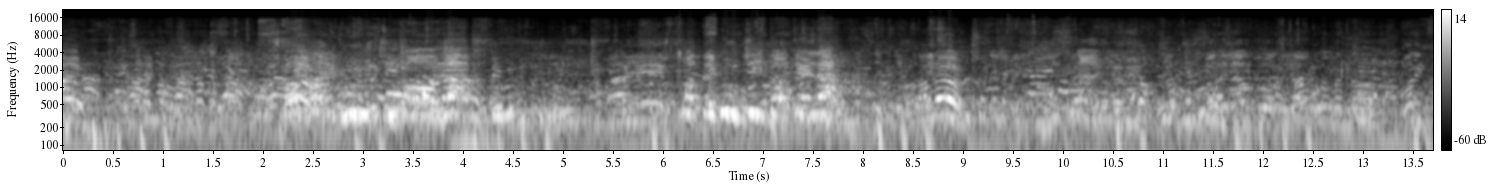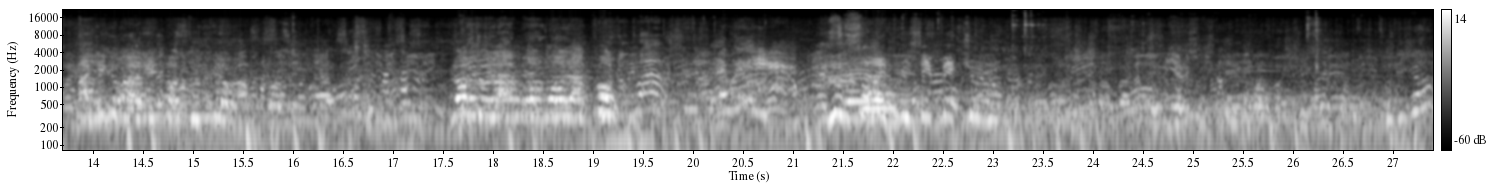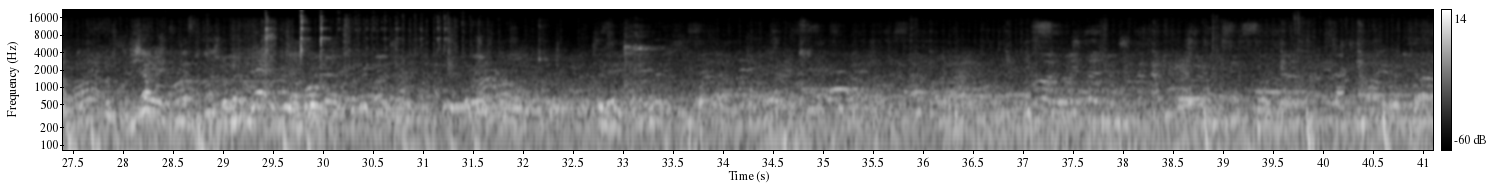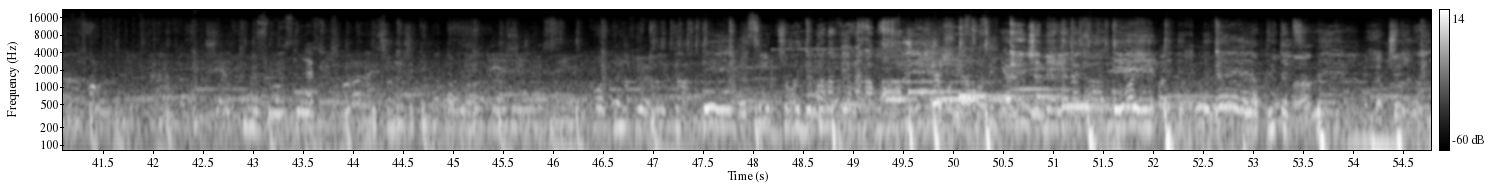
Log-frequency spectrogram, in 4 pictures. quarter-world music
0:38.4 0:54.7

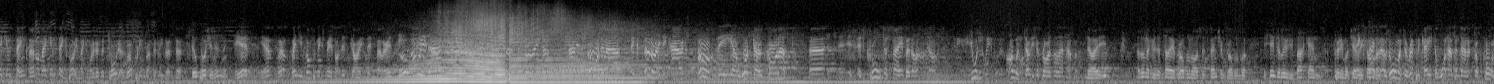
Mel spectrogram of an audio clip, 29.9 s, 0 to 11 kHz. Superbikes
0:00.0 0:22.8

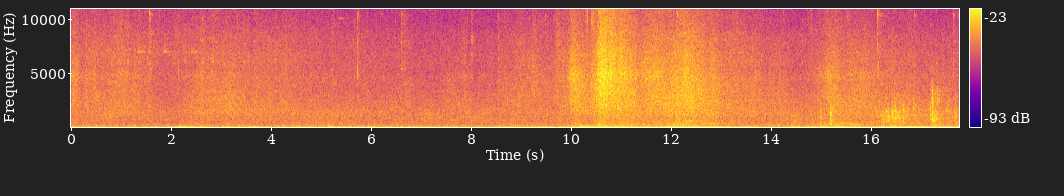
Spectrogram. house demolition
0:13.5 0:17.7

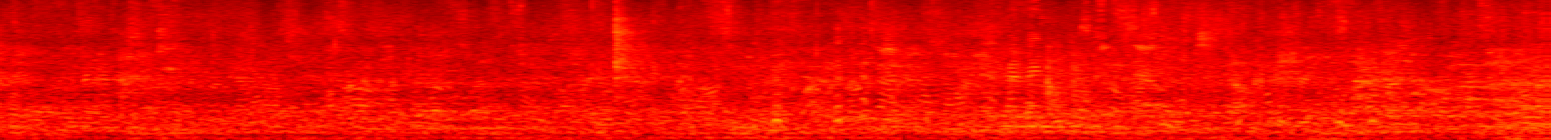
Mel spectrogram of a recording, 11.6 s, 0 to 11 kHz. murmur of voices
0:02.4 0:11.6

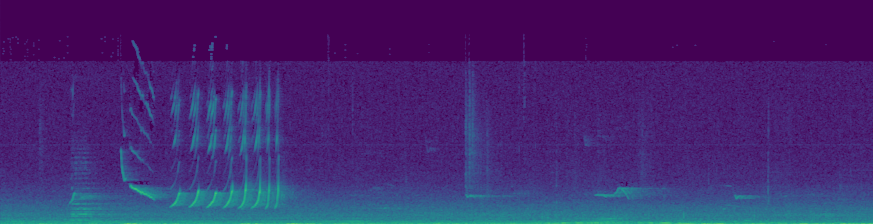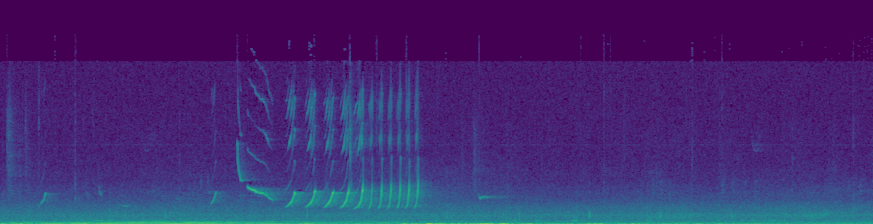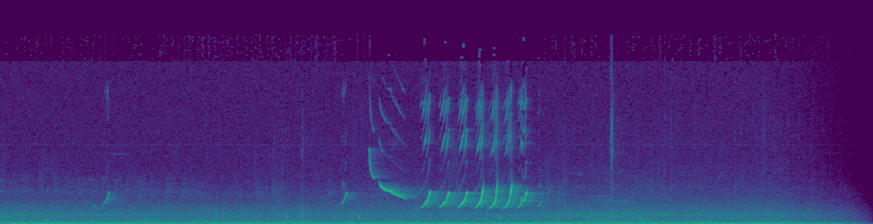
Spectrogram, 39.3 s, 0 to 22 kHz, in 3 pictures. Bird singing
0:01.8 0:04.4, 0:08.9 0:09.8, 0:16.1 0:19.5, 0:25.9 0:29.2, 0:31.1 0:35.5

